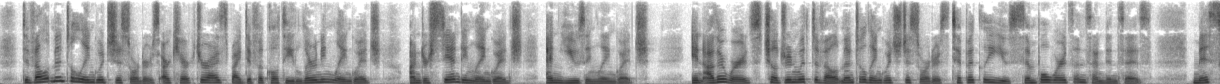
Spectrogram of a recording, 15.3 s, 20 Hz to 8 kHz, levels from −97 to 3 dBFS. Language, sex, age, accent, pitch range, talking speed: English, female, 20-39, American, 165-210 Hz, 115 wpm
